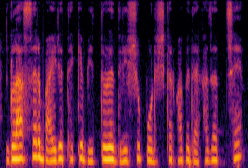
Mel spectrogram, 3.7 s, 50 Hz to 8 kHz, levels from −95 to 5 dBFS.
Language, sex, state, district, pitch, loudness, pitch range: Bengali, female, West Bengal, Alipurduar, 205 Hz, -17 LUFS, 185-220 Hz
